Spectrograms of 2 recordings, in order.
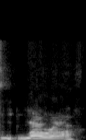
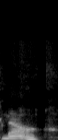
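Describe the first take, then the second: First: The word is said slowly, with both syllables. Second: The word is said fast, nearly one syllable. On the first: "it's pronounced Laurach" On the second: "if you were to say it fast"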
